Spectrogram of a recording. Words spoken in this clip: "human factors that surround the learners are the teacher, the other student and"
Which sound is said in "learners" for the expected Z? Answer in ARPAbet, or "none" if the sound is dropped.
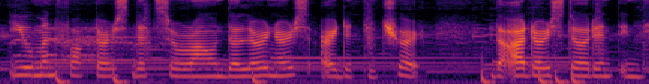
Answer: S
